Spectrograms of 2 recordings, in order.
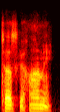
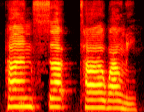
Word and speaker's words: Punxsutawney: Yeah, well, I think it's pronounced Tuscahony. Punxsutawney.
